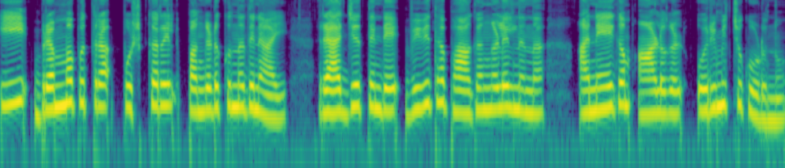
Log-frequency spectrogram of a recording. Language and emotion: Malayalam, neutral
